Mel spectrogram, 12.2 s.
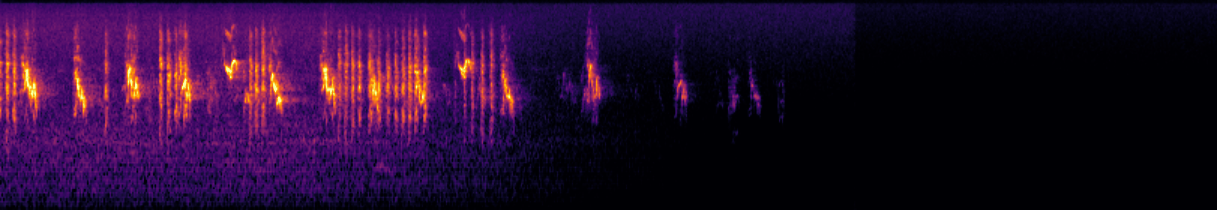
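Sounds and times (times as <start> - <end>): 
house sparrow Passer domesticus giving bright chirps: 0.0 - 5.2.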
